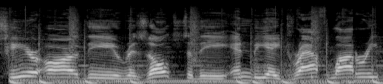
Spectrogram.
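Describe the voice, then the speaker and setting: Over music in the background, the man talks fairly slowly. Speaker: sports show host. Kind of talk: sports talk show hosting.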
